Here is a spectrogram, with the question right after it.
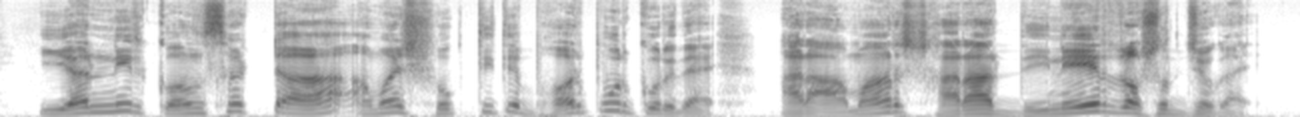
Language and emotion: Bengali, happy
